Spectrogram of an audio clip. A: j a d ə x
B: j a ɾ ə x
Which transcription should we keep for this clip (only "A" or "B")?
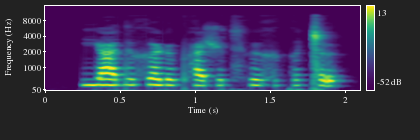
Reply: A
